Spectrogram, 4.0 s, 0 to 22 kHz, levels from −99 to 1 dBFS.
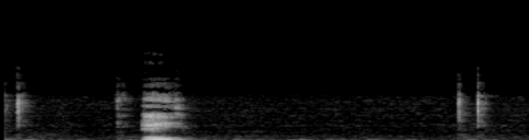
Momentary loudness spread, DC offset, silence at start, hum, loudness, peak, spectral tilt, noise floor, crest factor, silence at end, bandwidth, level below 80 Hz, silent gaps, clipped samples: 20 LU; under 0.1%; 0.1 s; none; -28 LUFS; -10 dBFS; -4.5 dB/octave; -76 dBFS; 24 dB; 0.35 s; 7.8 kHz; -70 dBFS; none; under 0.1%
